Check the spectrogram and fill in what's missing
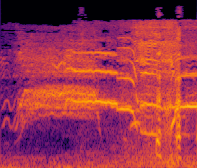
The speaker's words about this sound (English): These two girls are screaming their heads off on a thrill ride called the Slingshot. Something tells me that this was probably their first and very likely their last time on that ride.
